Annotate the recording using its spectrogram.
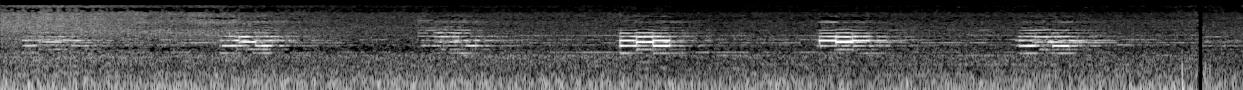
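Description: A siren sounding in short pitched calls that repeat about every two seconds, over a steady low rumble.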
